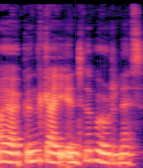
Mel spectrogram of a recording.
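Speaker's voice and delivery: ordinary delivery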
